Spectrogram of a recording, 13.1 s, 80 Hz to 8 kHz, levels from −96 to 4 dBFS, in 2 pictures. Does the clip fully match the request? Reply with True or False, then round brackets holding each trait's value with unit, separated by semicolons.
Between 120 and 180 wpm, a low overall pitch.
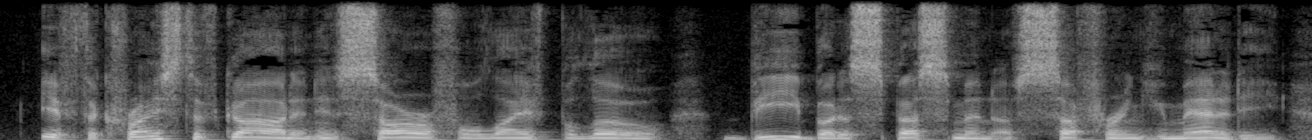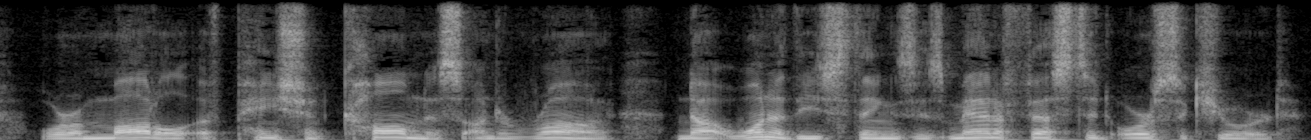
True (160 wpm; 105 Hz)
